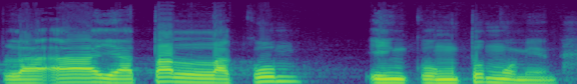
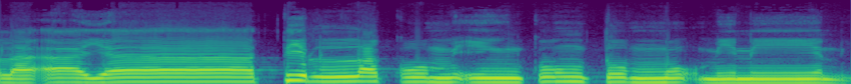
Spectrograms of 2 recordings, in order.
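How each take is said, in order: First: The vowel in 'ayat' is short, ending in -al. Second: The vowel in 'ayat' is long, ending in -il. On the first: The word is read as a singular. "itu ya-nya pendek" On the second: The word is read as a plural. "Kalau ya-nya dibaca pendek eh dibaca panjang"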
